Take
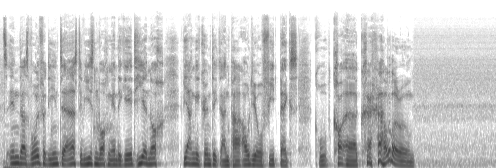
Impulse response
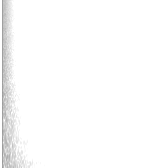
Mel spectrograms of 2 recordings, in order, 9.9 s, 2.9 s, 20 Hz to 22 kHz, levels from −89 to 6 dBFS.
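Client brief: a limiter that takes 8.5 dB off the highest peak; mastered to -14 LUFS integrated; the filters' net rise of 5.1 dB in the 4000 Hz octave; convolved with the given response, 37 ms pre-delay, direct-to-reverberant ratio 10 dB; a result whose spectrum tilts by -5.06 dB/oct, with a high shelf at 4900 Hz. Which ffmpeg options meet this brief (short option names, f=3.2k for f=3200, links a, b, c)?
-filter_complex "[0:a]equalizer=f=4k:t=o:g=8.5,highshelf=f=4.9k:g=-4,alimiter=limit=-16dB:level=0:latency=1,asplit=2[a][b];[1:a]atrim=start_sample=2205,adelay=37[c];[b][c]afir=irnorm=-1:irlink=0,volume=-7.5dB[d];[a][d]amix=inputs=2:normalize=0,volume=12.5dB"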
